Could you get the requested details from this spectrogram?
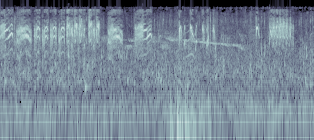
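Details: Olive-backed sunbird 'isian tembakan' song meant for teaching caged birds: rapid, high, scratchy twitter phrases in quick succession, a pause with a faint falling whistle, then another buzzy burst.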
